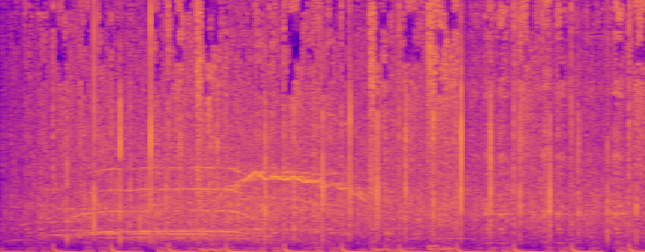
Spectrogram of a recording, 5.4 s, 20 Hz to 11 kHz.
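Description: Audience applause at the TwitchCon 2019 cosplay contest, steady dense clapping from a large crowd with some cheering, loud and continuous throughout.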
